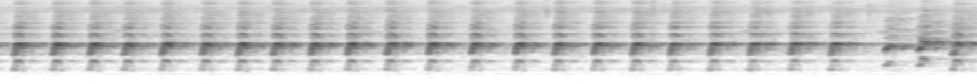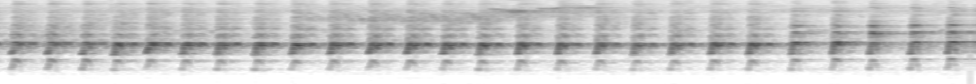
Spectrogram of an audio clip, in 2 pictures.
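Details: A Pileated woodpecker calls in a long, unbroken run of sharp nasal 'kuk' notes, nearly three per second for ten seconds, with a slight shift in pitch midway; clean recording without other noise.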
